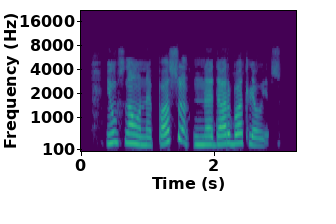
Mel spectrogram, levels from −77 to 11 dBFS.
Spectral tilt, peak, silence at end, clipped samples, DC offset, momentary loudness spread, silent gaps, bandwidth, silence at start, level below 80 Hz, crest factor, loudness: -4.5 dB/octave; -6 dBFS; 0.25 s; under 0.1%; under 0.1%; 10 LU; 1.10-1.17 s; 7.8 kHz; 0.2 s; -72 dBFS; 18 dB; -24 LUFS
